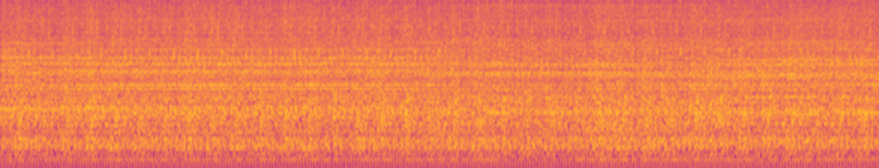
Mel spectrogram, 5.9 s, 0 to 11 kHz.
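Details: 2003 Subaru Forester naturally aspirated manual, 140,000 km, after 10-minute warm-up at -10°C garage: boxer idle with loose uneven tapping over hissy top end; suspected piston slap, unconfirmed.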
